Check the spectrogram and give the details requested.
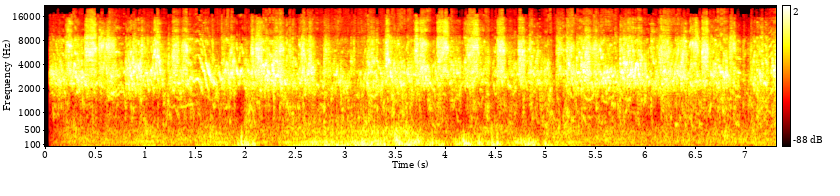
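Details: Breeding pair of budgerigars chirping: a dense, continuous stream of high, scratchy twitters and chatter with short squawky bursts, plus faint low rumbling underneath around the middle.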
